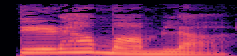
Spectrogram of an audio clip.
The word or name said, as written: टेढ़ा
